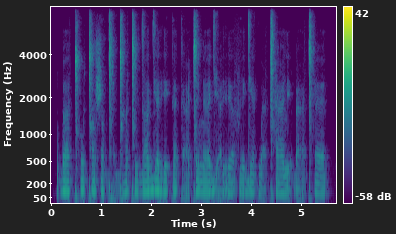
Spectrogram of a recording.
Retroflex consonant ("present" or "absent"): absent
